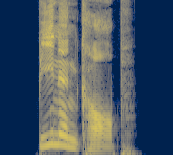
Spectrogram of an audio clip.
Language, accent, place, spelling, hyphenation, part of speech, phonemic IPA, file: German, Germany, Berlin, Bienenkorb, Bie‧nen‧korb, noun, /ˈbiːnənˌkɔʁp/, De-Bienenkorb.ogg
- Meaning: beehive (man-made structure in which bees are kept for their honey and/or as crop pollinators)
